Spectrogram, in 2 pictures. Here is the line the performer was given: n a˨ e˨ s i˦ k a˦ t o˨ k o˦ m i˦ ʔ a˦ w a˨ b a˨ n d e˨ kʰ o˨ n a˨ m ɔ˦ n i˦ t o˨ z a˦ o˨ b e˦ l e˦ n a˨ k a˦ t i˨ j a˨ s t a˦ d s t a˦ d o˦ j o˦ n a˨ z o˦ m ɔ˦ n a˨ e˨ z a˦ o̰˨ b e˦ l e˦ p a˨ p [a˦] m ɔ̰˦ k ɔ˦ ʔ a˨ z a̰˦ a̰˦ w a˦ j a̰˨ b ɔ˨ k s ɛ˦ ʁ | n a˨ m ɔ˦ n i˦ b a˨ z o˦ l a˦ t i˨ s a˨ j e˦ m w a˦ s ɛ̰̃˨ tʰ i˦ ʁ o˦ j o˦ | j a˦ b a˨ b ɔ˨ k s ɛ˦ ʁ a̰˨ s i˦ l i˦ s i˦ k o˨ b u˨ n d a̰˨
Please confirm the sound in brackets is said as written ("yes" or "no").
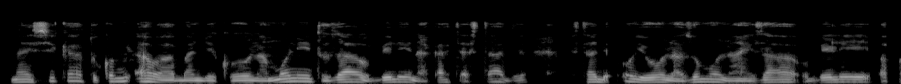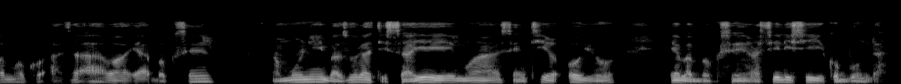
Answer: yes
